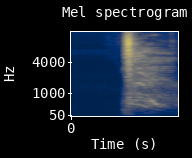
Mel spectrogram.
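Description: A single sneeze bursts out abruptly after silence, close and fairly loud, a sharp explosive onset trailing into a brief breathy tail with no talk around it.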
